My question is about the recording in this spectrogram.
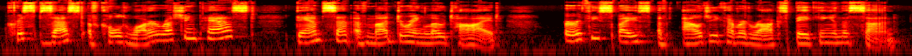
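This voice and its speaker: A children's librarian reads a picture book aloud, shaping each phrase with deliberate expression for small listeners. Her voice is low, and her intonation moves in a lively way.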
